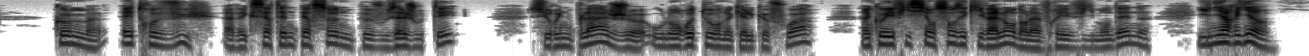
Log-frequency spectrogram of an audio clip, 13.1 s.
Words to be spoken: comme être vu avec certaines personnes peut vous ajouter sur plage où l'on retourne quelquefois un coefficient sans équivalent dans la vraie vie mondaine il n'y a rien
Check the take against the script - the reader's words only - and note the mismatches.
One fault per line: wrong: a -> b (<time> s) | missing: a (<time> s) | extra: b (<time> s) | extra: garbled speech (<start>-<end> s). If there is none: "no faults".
extra: une (5.6 s)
